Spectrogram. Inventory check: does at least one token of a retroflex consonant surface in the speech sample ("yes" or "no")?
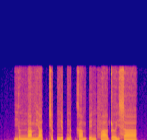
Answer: yes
